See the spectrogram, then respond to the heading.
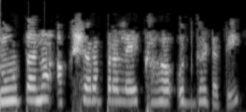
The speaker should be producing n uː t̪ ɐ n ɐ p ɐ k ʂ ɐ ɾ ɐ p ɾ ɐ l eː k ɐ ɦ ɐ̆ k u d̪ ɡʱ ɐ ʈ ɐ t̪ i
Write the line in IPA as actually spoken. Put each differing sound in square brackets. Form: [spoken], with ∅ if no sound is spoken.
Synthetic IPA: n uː t̪ ɐ n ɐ [ʔ] ɐ k ʂ ɐ ɾ ɐ p ɾ ɐ l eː [kʰ] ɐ ɦ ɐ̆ [ʔ] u d̪ ɡʱ ɐ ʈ ɐ t̪ i

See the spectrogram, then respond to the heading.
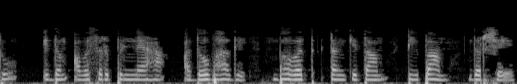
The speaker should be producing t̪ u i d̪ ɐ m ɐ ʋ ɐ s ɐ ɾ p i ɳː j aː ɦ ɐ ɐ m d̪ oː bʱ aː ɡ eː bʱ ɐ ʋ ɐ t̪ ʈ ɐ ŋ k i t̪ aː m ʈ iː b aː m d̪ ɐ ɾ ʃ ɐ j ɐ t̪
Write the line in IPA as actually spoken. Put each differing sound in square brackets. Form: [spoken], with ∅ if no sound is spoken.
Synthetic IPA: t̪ u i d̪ ɐ m ɐ ʋ ɐ s ɐ ɾ p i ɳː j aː ɦ ɐ ɐ [∅] d̪ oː bʱ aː ɡ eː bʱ ɐ ʋ ɐ t̪ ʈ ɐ ŋ k i t̪ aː m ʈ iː [p] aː m d̪ ɐ ɾ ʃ ɐ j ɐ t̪

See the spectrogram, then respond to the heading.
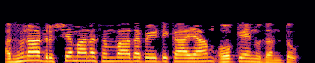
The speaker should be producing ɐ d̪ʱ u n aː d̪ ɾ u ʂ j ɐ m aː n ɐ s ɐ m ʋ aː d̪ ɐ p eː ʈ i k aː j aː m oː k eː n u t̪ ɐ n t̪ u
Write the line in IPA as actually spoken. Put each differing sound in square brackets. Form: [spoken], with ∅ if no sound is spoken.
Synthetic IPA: ɐ d̪ʱ u n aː d̪ ɾ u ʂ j ɐ m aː n ɐ s ɐ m ʋ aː d̪ ɐ p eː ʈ i k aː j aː m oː k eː n u [d̪] ɐ n t̪ u

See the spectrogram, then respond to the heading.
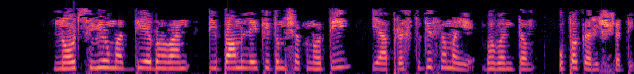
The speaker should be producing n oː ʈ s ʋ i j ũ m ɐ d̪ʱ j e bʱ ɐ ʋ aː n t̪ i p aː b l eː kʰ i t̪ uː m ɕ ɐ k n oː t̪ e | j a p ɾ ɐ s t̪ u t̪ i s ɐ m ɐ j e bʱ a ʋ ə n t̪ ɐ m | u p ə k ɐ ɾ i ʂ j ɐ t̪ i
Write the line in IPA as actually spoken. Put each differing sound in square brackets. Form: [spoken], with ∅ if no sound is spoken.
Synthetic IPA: n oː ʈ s ʋ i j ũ m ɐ d̪ʱ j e bʱ ɐ ʋ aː n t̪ i p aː [m] l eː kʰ i t̪ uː m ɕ ɐ k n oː t̪ [i] | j a p ɾ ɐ s t̪ u t̪ i s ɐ m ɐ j e bʱ [ɐ] ʋ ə n t̪ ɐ m | u p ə k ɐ ɾ i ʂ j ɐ t̪ i

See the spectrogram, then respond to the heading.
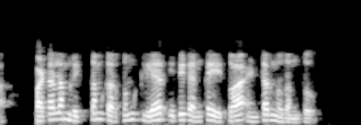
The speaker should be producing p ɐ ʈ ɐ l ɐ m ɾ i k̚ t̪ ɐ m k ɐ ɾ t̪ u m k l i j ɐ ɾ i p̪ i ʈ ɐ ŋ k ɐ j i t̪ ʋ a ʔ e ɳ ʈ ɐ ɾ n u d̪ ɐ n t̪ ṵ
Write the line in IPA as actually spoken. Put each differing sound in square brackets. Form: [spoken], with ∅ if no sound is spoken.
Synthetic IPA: p ɐ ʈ ɐ l ɐ m ɾ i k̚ t̪ ɐ m k ɐ ɾ t̪ u m k l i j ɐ ɾ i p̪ i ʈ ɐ ŋ k ɐ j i t̪ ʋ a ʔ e ɳ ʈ ɐ ɾ n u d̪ ɐ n t̪ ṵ

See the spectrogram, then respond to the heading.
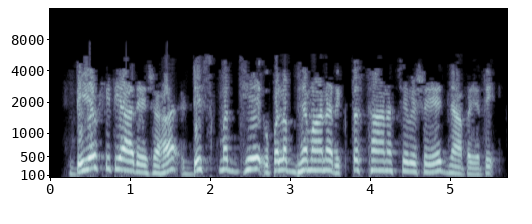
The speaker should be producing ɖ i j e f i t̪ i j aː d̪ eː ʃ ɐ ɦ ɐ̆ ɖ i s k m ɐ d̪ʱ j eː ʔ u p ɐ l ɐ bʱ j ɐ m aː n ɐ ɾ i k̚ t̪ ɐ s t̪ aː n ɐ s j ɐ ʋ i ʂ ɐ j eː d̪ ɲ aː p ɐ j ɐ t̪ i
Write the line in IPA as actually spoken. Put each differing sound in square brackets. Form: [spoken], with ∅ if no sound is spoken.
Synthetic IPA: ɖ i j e f i t̪ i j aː d̪ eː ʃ ɐ ɦ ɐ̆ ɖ i s k m ɐ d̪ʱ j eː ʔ u p ɐ l ɐ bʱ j ɐ m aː n ɐ ɾ i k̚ t̪ ɐ s [t̪ʰ] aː n ɐ s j ɐ ʋ i ʂ ɐ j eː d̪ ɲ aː p ɐ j ɐ t̪ i

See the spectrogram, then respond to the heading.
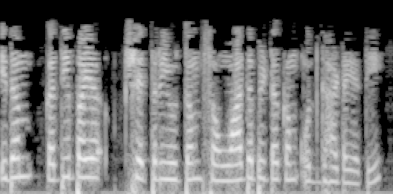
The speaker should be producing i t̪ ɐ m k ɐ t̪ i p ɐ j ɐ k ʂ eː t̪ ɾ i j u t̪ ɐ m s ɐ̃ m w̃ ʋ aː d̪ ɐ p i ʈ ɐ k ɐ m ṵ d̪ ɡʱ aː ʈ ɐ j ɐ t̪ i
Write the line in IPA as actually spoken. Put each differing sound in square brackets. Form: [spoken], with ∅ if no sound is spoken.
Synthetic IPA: i [d̪] ɐ m k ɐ t̪ i p ɐ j ɐ k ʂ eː t̪ ɾ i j u t̪ ɐ m s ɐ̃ [∅] w̃ ʋ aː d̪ ɐ p i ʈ ɐ k ɐ m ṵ d̪ ɡʱ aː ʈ ɐ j ɐ t̪ i

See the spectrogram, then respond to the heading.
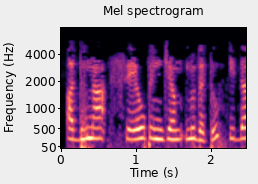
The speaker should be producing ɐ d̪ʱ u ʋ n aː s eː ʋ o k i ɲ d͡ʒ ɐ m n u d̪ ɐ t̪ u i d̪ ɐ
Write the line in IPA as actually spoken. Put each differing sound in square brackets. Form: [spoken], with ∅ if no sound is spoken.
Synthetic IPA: ɐ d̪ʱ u [∅] n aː s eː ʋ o [p] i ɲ d͡ʒ ɐ m n u d̪ ɐ t̪ u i d̪ ɐ

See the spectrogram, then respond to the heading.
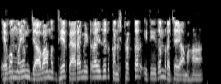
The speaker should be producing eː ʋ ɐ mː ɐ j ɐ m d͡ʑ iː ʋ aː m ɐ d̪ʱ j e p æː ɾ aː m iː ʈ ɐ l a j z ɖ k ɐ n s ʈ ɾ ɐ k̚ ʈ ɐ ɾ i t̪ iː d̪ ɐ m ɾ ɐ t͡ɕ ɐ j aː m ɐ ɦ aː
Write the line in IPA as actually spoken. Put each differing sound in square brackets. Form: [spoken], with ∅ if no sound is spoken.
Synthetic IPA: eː ʋ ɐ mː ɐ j ɐ m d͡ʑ [aː] ʋ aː m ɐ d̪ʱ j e p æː ɾ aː m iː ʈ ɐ [ɾ] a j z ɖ k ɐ n s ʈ ɾ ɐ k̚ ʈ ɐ ɾ i t̪ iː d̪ ɐ m ɾ ɐ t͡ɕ ɐ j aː m ɐ ɦ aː

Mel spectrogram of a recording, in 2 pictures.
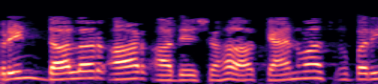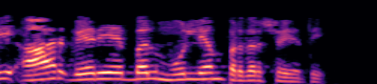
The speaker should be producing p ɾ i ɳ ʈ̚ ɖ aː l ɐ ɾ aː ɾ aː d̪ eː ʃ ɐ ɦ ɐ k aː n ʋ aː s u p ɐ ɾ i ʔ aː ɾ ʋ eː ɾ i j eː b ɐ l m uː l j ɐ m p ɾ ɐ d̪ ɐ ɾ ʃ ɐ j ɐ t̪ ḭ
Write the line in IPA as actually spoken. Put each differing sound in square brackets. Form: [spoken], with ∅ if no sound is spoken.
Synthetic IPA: p ɾ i ɳ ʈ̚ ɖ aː l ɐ ɾ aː ɾ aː d̪ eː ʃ ɐ ɦ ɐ k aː n ʋ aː s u p ɐ ɾ i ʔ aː ɾ ʋ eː ɾ i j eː b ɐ l m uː l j ɐ m p ɾ ɐ d̪ ɐ ɾ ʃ ɐ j ɐ t̪ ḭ

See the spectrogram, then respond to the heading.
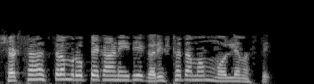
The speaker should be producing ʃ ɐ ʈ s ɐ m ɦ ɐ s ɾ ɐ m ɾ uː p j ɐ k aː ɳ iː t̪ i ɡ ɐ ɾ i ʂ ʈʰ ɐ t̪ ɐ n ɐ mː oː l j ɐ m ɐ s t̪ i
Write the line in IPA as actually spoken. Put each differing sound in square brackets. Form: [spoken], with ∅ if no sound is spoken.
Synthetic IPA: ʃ ɐ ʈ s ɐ [∅] ɦ ɐ s ɾ ɐ m ɾ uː p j ɐ k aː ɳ iː t̪ i ɡ ɐ ɾ i ʂ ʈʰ ɐ t̪ ɐ [m] ɐ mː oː l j ɐ m ɐ s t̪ i

